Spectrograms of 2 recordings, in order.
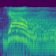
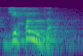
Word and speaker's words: Yahweh: And he says, go and tell Israel, the Lord, where it says there, the Lord in capitals, that's the Hebrew Yahweh, or sometimes pronounced Jehovah.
